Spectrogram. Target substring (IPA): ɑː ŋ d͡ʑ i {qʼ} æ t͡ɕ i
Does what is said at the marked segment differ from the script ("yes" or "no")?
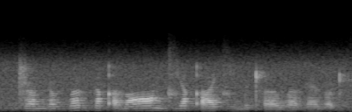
no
